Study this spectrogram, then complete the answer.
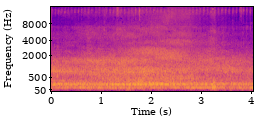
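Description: A car drives past on the street.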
